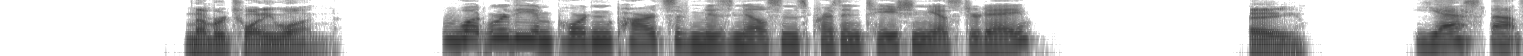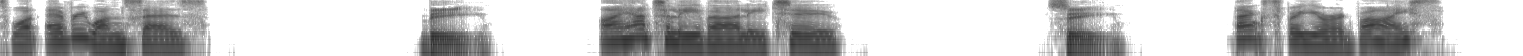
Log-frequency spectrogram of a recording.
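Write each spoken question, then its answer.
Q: What were the important parts of Ms.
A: B: I had to leave early too.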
